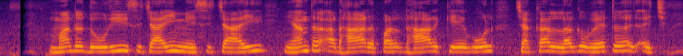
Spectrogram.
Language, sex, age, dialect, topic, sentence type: Maithili, male, 18-24, Southern/Standard, agriculture, statement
